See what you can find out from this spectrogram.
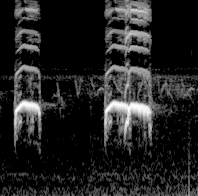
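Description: Two loud, clear bird calls, each a short harmonic squawk or whistle lasting under half a second, separated by a brief pause against a quiet background.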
